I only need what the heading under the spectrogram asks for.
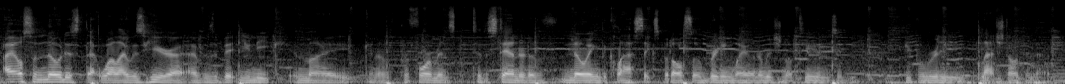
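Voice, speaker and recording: A man's voice: low voice, little pitch movement, quick pace. A man in his thirties, a reggae musician telling his story in an interview in a laid-back way, often adding "you know". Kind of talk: reflective interview monologue. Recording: clear music playing behind the voice.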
